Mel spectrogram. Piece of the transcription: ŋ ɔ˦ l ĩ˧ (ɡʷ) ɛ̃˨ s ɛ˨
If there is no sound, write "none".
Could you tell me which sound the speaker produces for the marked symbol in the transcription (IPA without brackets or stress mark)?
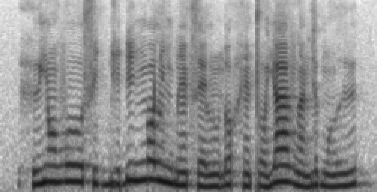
ɡ͡b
